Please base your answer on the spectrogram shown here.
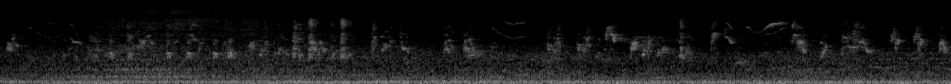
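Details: Trapped red-whiskered bulbuls kept as fighting birds in Cao Bằng, Vietnam: scattered short whistled notes and quick upward sweeps, sparse at first and busier after three seconds, over a constant low hum.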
